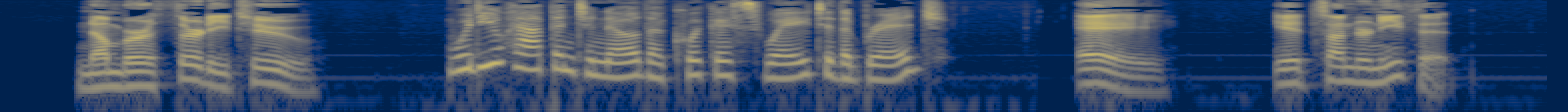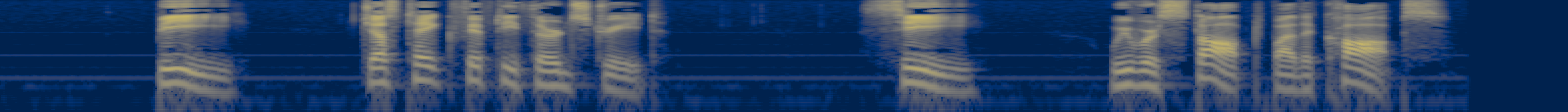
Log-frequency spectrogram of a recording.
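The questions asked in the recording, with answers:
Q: Would you happen to know the quickest way to the bridge?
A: B: Just take 53rd Street.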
